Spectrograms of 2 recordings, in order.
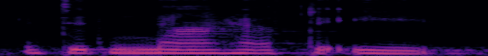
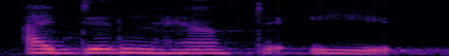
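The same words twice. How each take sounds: First: Not stressed, did not spelled out in full, faster and softer. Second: Said in the usual way. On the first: Shown as a demonstration. Speaker to meeting, stressing she did not have to eat.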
